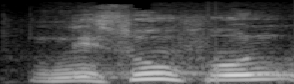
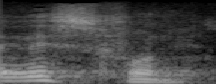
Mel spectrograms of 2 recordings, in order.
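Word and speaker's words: نصف: Instead of saying, brother and sister, instead of saying Nisufun, we say Nisfun.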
